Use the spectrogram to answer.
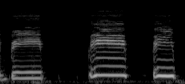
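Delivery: high, even electronic beeps; imitated scanner beep. Telling about the cashier job, high mimicked beeps.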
